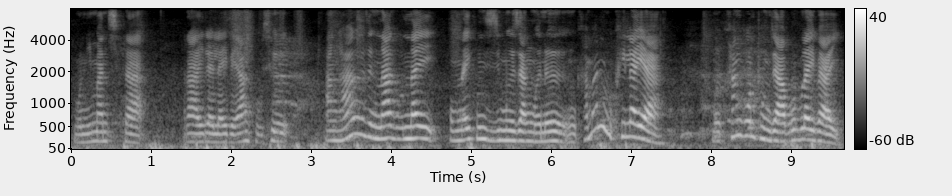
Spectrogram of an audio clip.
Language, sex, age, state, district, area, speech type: Bodo, female, 60+, Assam, Kokrajhar, urban, spontaneous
